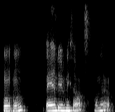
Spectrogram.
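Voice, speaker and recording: A woman's voice: mid-range voice, fairly even intonation, brisk, creaky, dark tone, lo-fi sound. A woman moderating a professional online panel and putting audience questions to the guests. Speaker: panel moderator and audio development executive.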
